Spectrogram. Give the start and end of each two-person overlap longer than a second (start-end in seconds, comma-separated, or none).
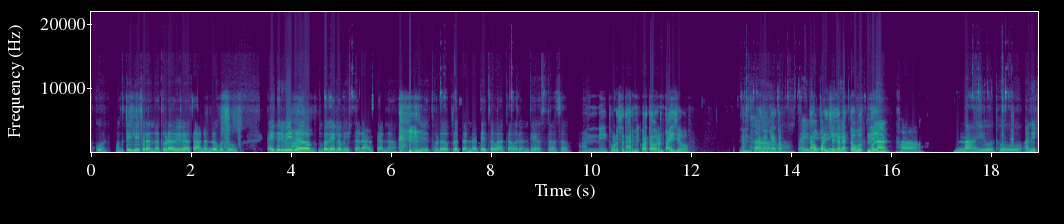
none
